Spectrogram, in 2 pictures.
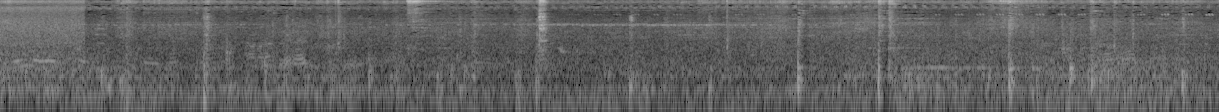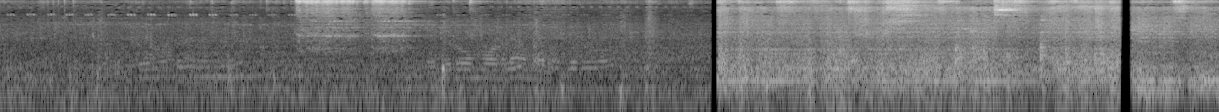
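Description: The Circar Express rolls steadily along the rails between Kakinada Port and Puducherry, a continuous rumble with wheel clatter and faint squeals, heard from inside, growing louder and harsher near the end.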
